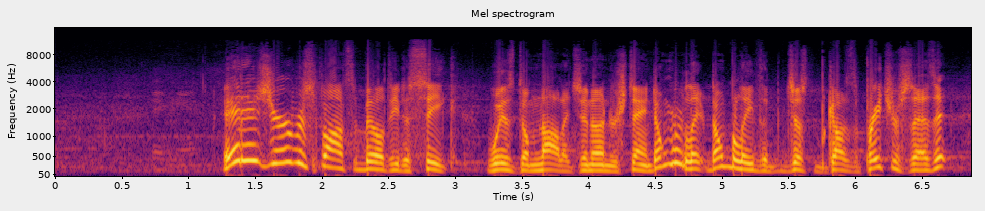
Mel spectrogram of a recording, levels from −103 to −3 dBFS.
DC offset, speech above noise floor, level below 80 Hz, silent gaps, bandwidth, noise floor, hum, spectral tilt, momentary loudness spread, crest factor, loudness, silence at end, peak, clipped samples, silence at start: under 0.1%; 33 dB; -58 dBFS; none; 9.6 kHz; -51 dBFS; none; -7 dB/octave; 6 LU; 18 dB; -19 LUFS; 0.2 s; -2 dBFS; under 0.1%; 1.25 s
